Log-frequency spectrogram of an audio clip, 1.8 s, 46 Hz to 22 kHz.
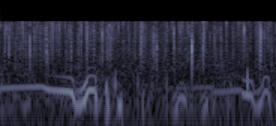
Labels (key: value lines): label: biophony, cascading saw
recorder: SoundTrap 600 or HydroMoth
